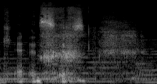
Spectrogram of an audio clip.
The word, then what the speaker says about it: Genesis: Nah, it's a hard G on Genesis. It's Genesis.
